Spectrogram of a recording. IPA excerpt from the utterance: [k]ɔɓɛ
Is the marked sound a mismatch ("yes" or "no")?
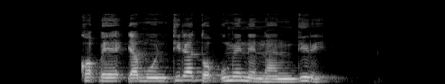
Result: no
